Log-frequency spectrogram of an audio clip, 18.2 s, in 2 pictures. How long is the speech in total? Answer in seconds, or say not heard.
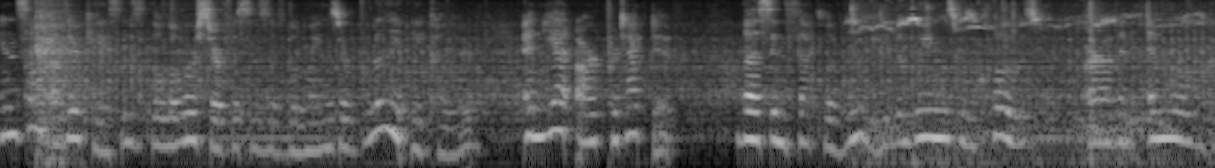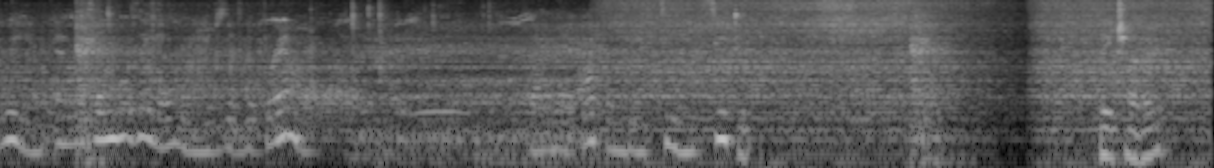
14 s.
